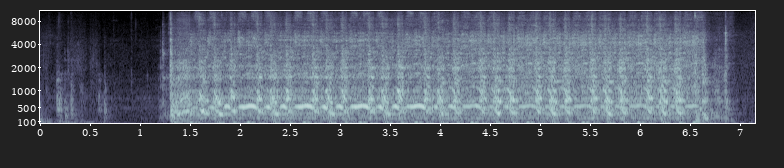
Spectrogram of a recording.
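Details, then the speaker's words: Mk1 Ford Fiesta Super Sport barn find, parked on blocks about 20 years: starter spins the engine freely at an even rhythm for about five seconds with no catch; no spark. "No spark. No spark, but it's definitely turning nice and free."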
